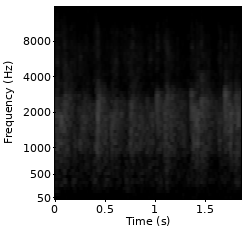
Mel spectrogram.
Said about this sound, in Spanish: Den un aplauso fuerte al Señor en esta hora.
